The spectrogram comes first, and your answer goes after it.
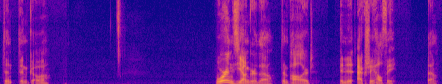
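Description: A man's voice: fairly low pitch, very animated, a little slow, creaky, dry recording, studio quality. A man co-hosting a sports podcast in loose, casual chat, swearing freely and restarting his sentences often. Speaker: podcast co-host.

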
